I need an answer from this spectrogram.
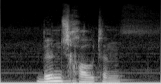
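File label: "Bunschoten", Dutch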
